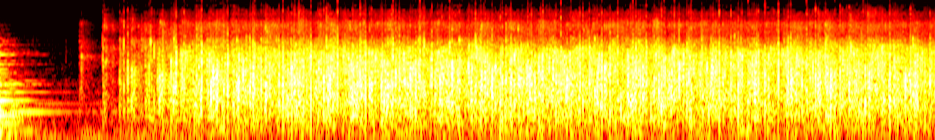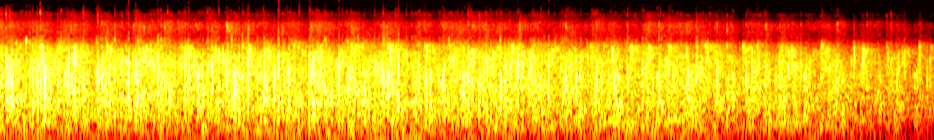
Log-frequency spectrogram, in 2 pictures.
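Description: Audience applause that breaks out about a second in, after a brief hush following the last note, and holds steady before starting to fade near the end.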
